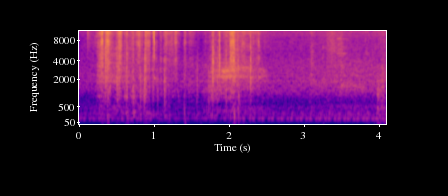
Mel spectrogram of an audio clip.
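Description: A run of light clicks and taps from hands handling small objects, such as screws or a screwdriver, that dies away about two seconds in, leaving a steady low hum.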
